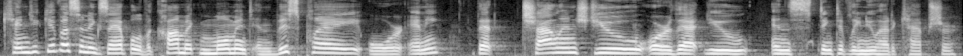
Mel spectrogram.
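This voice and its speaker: A woman with a fairly high voice works as the host of a theatre show. She speaks in a presenter's manner, suited to interviews and announcements. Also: a little slow, darkish tone, no room sound. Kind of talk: hosted interview and scripted credits.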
